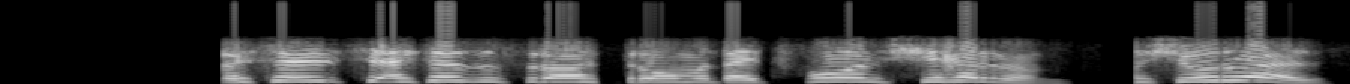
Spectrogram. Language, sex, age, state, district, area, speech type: Kashmiri, female, 18-30, Jammu and Kashmir, Baramulla, rural, conversation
